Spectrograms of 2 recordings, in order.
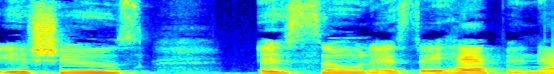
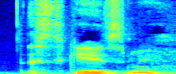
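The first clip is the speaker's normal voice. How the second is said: unvoiced, soft "excuse me"; whispered apology after a burp; 5 dB quieter than usual. Real, not acted. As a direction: breathe "excuse me" with no voice. Apologizes after burping mid-talk.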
